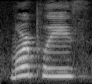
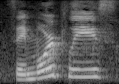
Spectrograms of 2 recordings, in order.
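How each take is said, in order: First: Said in the usual way. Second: More, please drawn out slowly with more lifted; slow modelled phrase. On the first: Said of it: "Say it again". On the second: Shown as a demonstration. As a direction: say it slowly for her to copy.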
